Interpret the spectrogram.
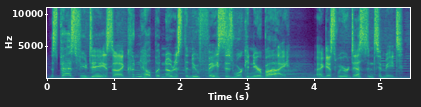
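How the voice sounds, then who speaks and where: A man's voice: mid-range voice, very animated, normal speed, over music, natural voice. A man playing an affable, folksy veteran prison factory worker in a video game, sociable and a little self-important. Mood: friendly. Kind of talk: animated video game voice acting.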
